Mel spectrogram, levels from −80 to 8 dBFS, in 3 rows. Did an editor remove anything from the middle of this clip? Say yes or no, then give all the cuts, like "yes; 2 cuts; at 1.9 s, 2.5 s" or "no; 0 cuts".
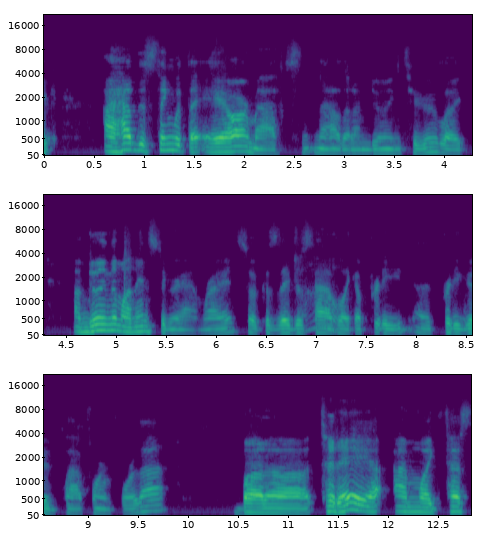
no; 0 cuts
